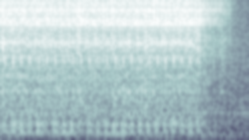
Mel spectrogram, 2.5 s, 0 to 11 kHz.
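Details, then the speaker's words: Pfaff 230 sewing machine stitching a single layer of fabric: smooth, even mechanical chatter at a steady pace that stops cleanly, with no knocks or binding; it runs healthy. "that run so smooth isn't that that's just wow fantastic super"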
